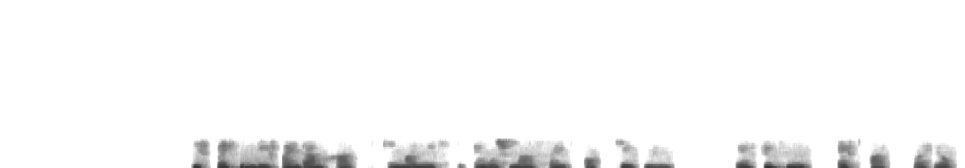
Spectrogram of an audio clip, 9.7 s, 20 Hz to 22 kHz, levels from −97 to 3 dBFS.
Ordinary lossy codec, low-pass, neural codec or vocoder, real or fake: none; 3.6 kHz; vocoder, 22.05 kHz, 80 mel bands, WaveNeXt; fake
